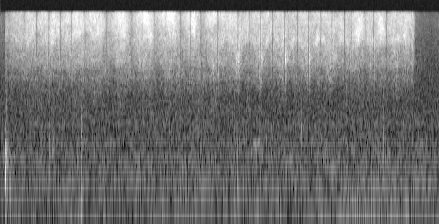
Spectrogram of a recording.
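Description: Chalkboard eraser being rubbed back and forth across a green chalkboard to wipe it clean, a faint scratchy swishing in repeated strokes that stops at the end.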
